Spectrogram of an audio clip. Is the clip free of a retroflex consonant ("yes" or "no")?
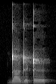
no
